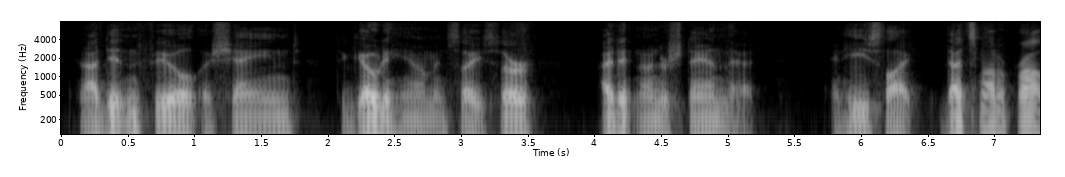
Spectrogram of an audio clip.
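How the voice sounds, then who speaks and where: In a Southern US accent, a man speaks at a moderate pace with a fairly low pitch and a dark, mellow tone. The sound is dry and close, without echo. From southern Alabama. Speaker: government contracting director. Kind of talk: interview.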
